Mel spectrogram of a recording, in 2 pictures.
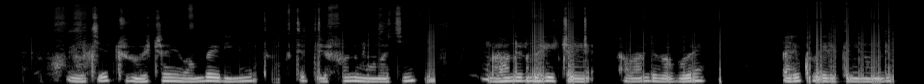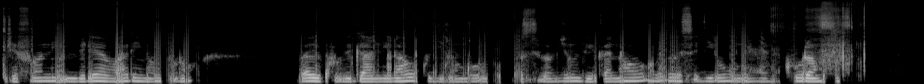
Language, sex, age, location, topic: Kinyarwanda, male, 25-35, Kigali, health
